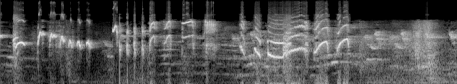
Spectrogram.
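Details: Female orange-headed thrush song meant to attract a male and get him singing, for training: quick whistled notes, then a busy tangle of slurred, looping phrases with a scratchy burst near the end.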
